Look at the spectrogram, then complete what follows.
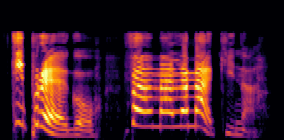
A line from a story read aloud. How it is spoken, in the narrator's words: Gio shouts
